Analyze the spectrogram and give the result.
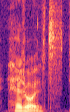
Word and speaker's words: Herold: e, Harald gerçek ismi pardon Herold diye telaffuz edilen bir ismi olan bir psikanalist.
